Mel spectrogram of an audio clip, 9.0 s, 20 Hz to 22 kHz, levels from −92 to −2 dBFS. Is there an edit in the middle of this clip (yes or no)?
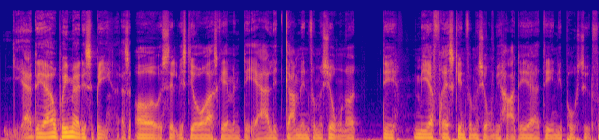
yes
